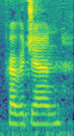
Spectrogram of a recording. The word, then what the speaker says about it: Prevagen: under your name the prep how do you pronounce it prep again Prevagen they were selling part yeah they were selling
